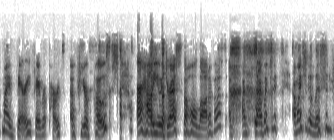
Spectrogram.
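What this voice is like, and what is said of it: Usual voice. Nothing is said of it.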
